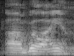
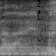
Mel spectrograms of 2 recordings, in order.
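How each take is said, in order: First: Said in the usual way. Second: Unvoiced, soft repeat of the name; whispered echo. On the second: Real, not acted.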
